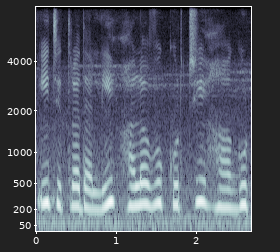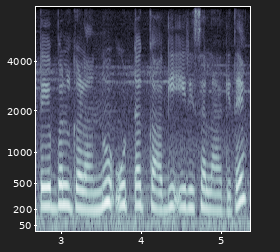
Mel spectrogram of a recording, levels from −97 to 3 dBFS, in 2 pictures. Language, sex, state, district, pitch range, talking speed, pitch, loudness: Kannada, female, Karnataka, Bangalore, 210-245 Hz, 100 wpm, 230 Hz, -13 LUFS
